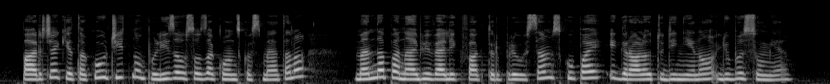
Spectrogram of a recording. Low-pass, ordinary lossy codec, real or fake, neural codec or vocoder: none; none; real; none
